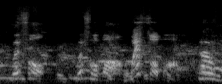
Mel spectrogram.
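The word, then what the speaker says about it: Wiffle: what I'm talking about I said it's not wle ball it's so spelled with an i w i how often are you writing W Whiffle whiffle ball whiffle ball oh good God okay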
